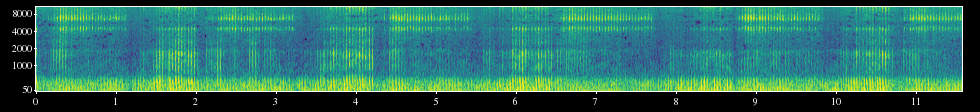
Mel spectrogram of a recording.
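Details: Purring of a three-year-old pet cat, a dense low-pitched vibrating rumble pulsing in rhythmic inhale and exhale cycles about one to two seconds long, each cycle marked by a lighter breathy rasp above the drone.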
